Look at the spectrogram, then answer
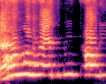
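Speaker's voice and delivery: put-on, very high crying through sobs. Retelling a moment from old childhood videos: imitating own past sobbing. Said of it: "sobbing and crying".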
